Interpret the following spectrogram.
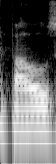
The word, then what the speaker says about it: bowl: Or when I bowls and fuller bats, a variant has it bowl being pronounced to rhyme with owl.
